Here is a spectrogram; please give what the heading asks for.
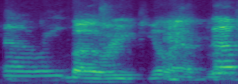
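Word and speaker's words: ברית: But you know the way I talk, I say Barit. Barit. You'll add The like 4 different Barit.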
